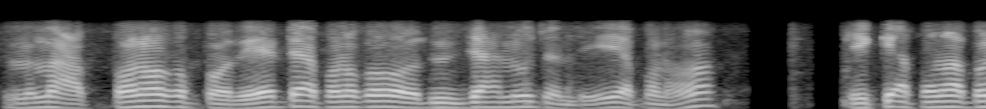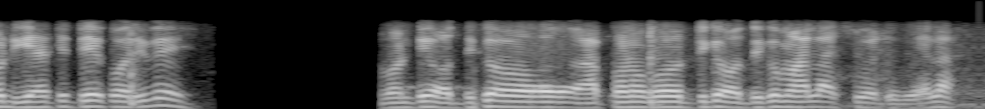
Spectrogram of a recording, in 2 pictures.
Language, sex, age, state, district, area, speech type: Odia, male, 30-45, Odisha, Kendujhar, urban, conversation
